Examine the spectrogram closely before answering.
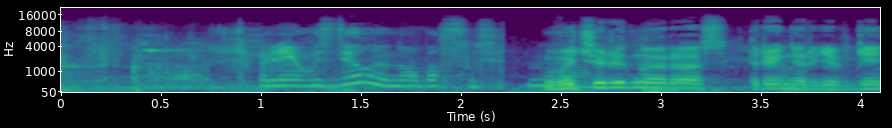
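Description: A young man talks close up, with animation.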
